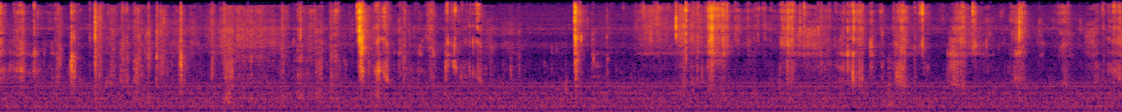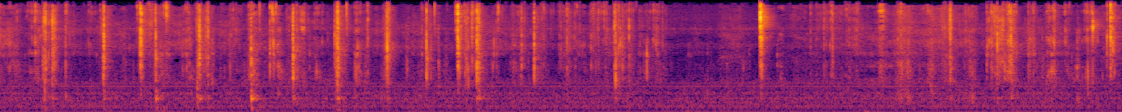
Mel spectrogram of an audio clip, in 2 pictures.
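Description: A person chewing and crunching mouthfuls of salad, with irregular crisp crunches scattered throughout.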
